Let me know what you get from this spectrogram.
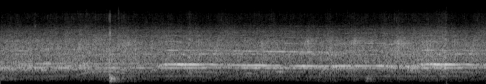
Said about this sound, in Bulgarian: О, камон, ако ръкопляскаш, ръкопляскай като че си в църква пробуждане и като че ръкопляскаш на Исус и като че проповядва твоя пастир. Камон!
